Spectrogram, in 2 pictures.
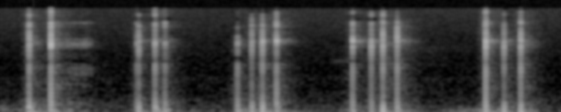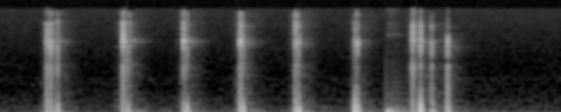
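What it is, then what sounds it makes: Wooden bristle hair brush. Fingertips and nails scratch the dense natural bristles of a small oval wooden hair brush, making a run of short, crisp, bristly bursts in quick clusters. Each rasp is dry and bright with a soft low thump beneath it, over a faint steady low hum, and the bursts grow a little louder toward the end.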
